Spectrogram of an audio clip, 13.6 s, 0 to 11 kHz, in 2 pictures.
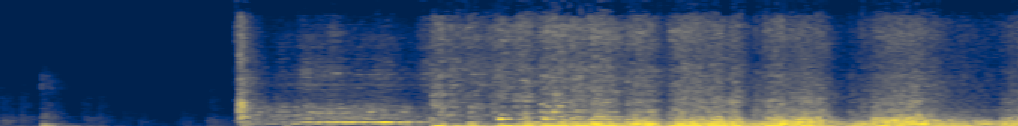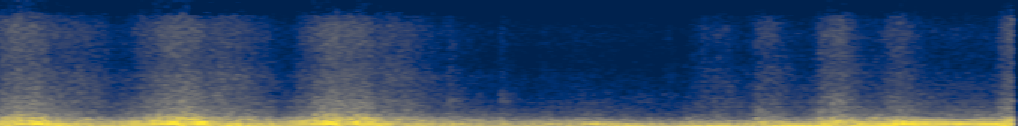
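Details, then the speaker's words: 1963 Ford F100 V8 with big cam and dual carburetors, first start, no mufflers fitted: quick crank, then loud, loping, rowdy idle running strong and even, about 60 psi oil pressure; normal lumpy cam idle, healthy motor. "uh motor's healthy sounds good uh actually sounds kind of Rowdy uh kind of expected that though honestly with the cam and all it's in it"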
